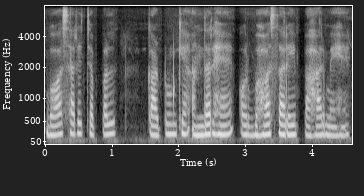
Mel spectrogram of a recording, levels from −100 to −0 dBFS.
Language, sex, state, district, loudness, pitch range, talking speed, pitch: Hindi, female, Jharkhand, Deoghar, -16 LUFS, 200-220 Hz, 170 wpm, 210 Hz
